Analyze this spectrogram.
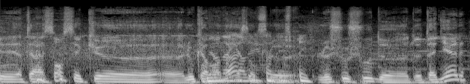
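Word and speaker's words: Van Assche: Vandache. On dit Vandache. – Je sais pas pourquoi, depuis aujourd'hui, l'entourage a décidé de changer la prononciation, alors qu'au club, depuis toujours, vous avez toujours été Vandache.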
